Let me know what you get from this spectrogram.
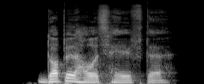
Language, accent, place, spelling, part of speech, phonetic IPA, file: German, Germany, Berlin, Doppelhaushälfte, noun, [ˈdɔpl̩haʊ̯sˌhɛlftə], De-Doppelhaushälfte.ogg
- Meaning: semi-detached house, semi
